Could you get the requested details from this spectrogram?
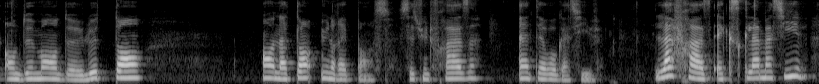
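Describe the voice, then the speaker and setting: A woman's voice: mid-range voice, darkish tone. A woman teaching a grammar lesson to primary school children, speaking carefully and stressing each example sentence.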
